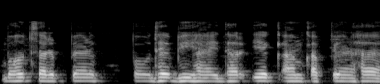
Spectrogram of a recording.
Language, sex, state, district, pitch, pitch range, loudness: Hindi, male, Jharkhand, Palamu, 155 Hz, 150-160 Hz, -17 LUFS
